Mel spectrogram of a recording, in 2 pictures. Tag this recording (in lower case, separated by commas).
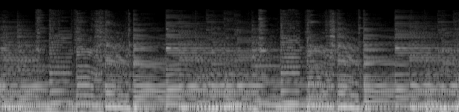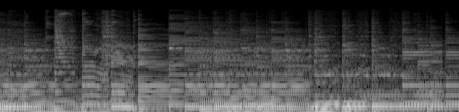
music, flamenco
